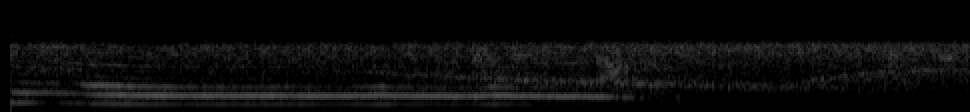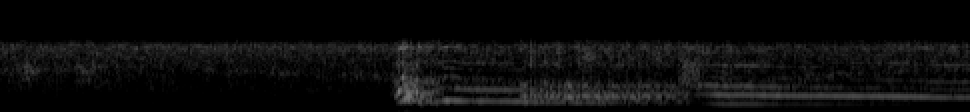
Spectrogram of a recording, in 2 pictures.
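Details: A dog howls at passing sirens, long sustained wavering tones held for about three seconds, fading, then a sharp onset and renewed howling layered with the steady siren wail.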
